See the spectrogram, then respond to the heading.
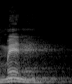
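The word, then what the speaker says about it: μένω: del original griego que se escribe muy raro pero se pronuncia algo así como men y men significa quedarse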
